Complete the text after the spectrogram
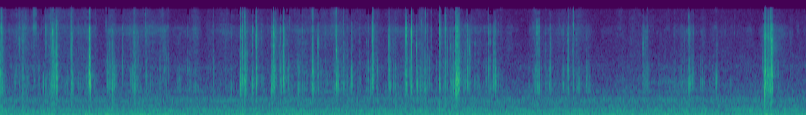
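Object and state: Plastic Rubik's cube being twisted.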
